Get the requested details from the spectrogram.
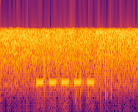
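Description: A faint Morse code signal beeps through radio static: five short, evenly spaced tones in a steady rhythm, half-buried in the constant hiss of a band-limited receiver.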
